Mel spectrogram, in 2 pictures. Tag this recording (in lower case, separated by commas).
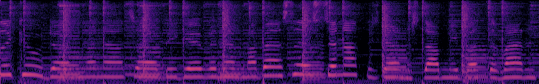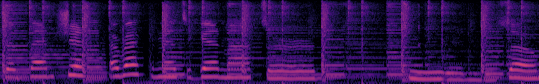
music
